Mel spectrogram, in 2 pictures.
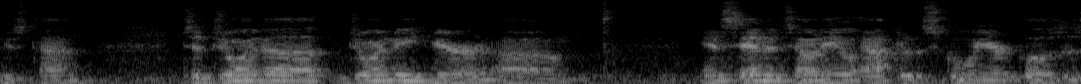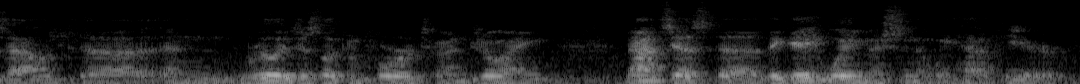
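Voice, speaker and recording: A man with an American accent speaks in a fairly low pitch with a monotone, flat intonation. Audible room echo and noticeable background noise fill the recording. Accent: Massachusetts accent, somewhat flattened. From Massachusetts, US. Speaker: military command chief. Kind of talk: casual interview. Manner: hesitant with many filler words.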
